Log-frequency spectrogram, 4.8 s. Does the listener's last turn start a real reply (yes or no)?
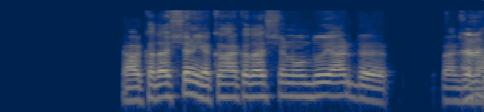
yes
